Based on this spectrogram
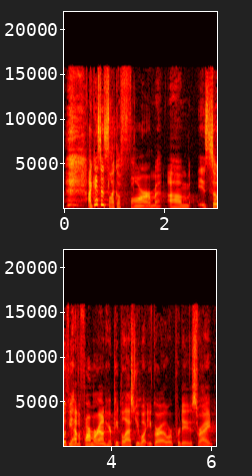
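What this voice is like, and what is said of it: Texas twang accent. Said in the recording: “you can tell by the twang that I'm from Texas”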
